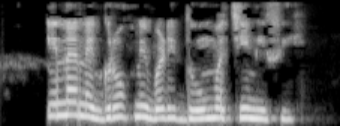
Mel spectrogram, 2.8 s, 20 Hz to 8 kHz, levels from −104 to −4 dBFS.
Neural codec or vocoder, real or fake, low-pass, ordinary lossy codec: autoencoder, 48 kHz, 128 numbers a frame, DAC-VAE, trained on Japanese speech; fake; 7.2 kHz; MP3, 32 kbps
